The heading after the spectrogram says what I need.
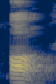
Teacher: जैसे ही हम आ बोलते हैं तो आ बोलते हुए हमारा जो मुख है वो सबसे ज्यादा खुलता है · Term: बीव्रत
